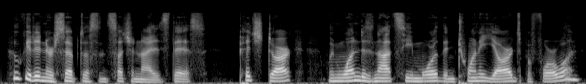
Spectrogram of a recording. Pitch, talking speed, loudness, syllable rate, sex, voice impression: 155 Hz, 235 wpm, -18 LUFS, 5.9 syllables/s, male, slightly masculine, slightly feminine, very gender-neutral, slightly adult-like, slightly middle-aged, slightly thick, slightly tensed, slightly weak, slightly dark, slightly hard, muffled, slightly halting, slightly cool, intellectual, slightly refreshing, sincere, slightly calm, slightly friendly, slightly reassuring, unique, slightly elegant, sweet, slightly lively, kind, very modest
